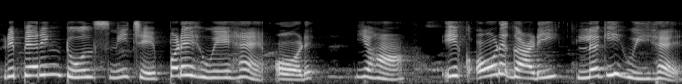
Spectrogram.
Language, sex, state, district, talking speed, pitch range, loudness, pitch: Hindi, female, Bihar, West Champaran, 125 wpm, 290-380 Hz, -12 LUFS, 340 Hz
